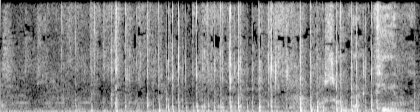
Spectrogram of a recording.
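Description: Fast ASMR tapping and handling of small objects with the fingers: a quick, uneven run of clicks and taps that grows louder in the second half.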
